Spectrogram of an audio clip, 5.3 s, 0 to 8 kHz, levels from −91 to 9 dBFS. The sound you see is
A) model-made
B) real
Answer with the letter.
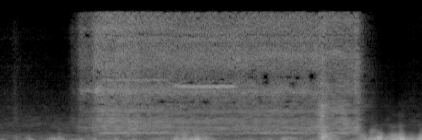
A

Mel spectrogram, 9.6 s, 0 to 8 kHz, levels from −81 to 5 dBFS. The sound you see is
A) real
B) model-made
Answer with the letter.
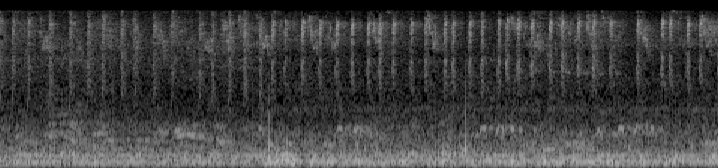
A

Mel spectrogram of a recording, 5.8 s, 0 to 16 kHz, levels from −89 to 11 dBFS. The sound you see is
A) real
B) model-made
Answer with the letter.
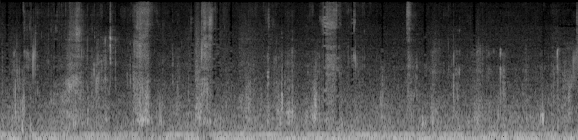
B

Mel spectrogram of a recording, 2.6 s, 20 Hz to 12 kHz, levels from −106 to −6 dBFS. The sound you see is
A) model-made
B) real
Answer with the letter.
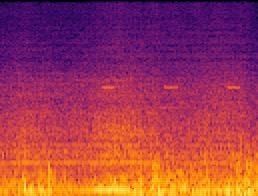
B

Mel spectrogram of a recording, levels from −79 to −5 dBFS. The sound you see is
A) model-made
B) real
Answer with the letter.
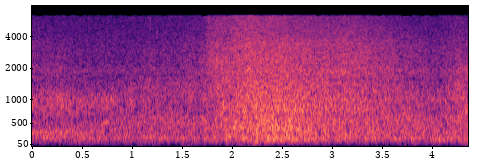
B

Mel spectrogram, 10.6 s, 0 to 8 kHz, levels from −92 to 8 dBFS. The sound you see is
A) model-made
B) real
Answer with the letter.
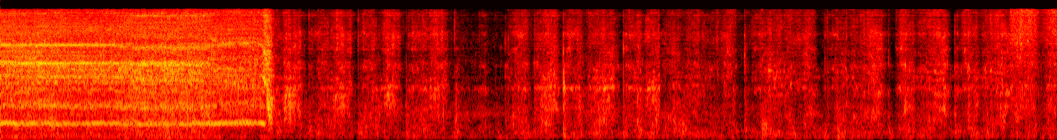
A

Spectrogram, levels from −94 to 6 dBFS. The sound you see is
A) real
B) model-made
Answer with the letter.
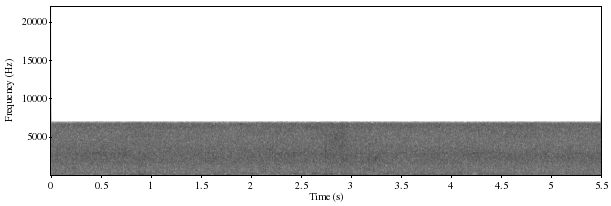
A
